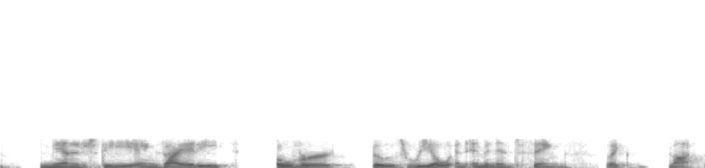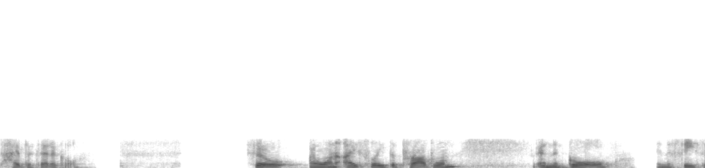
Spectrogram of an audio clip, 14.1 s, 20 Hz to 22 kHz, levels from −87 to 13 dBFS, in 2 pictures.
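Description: The whole clip runs through the G.729 codec, and the damage is plainly audible. It rebuilds the speech from a vocal tract filter, a pitch predictor and a handful of pulses per frame. That leaves it rough and a bit synthetic, and nothing above 4 kHz gets through, so it sounds narrow and phone-like. The grainy texture sounds like the 8 kbit/s G.729A variant.

At about 0.78 s there's VoIP packet loss concealed by the speech codec. Around 20 ms of audio went missing, which fits a single dropped packet. The decoder filled the hole by stretching its last pitch and filter settings at falling gain. Each frame builds on the previous one, so the sound stays weak or distorted until about 0.87 s, just before "the anxiety over those".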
